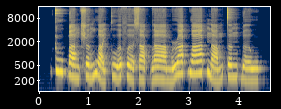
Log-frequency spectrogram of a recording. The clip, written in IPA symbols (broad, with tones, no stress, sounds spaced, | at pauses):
ʈ u˧ ɓ a˨˩ ŋ ʂ ə˨˩˦ ŋ w a˨˩˨ j k u˨˩˦ ə̯ f əː˨˩ s a˨˩ k̚ l aː˨˩ m ɹ a˦˥ k̚ w aː˦˥ k̚ n a˨˩˦ m t̪ ə˧ ŋ ɓ ə˧ w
